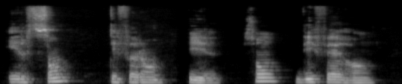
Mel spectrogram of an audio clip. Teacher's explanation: différent has an S on the end, but we don't hear it. T and S are one consonant syllable, no, and that's silent on the end there.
